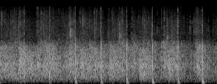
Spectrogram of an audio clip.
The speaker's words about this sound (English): Let's have a round of applause for our speakers, and thank you again for coming up.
